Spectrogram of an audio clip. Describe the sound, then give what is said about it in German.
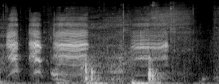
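A few muffled, dull blows of a hammer smashing a small glass-encased artwork wrapped in a tea towel to free the models inside, short thumps spread across a couple of seconds, with a voice exclaiming between the hits. “Ich wickle es in ein Geschirrtuch. Mal her! Und dann nehme ich einen Hammer und jetzt!”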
